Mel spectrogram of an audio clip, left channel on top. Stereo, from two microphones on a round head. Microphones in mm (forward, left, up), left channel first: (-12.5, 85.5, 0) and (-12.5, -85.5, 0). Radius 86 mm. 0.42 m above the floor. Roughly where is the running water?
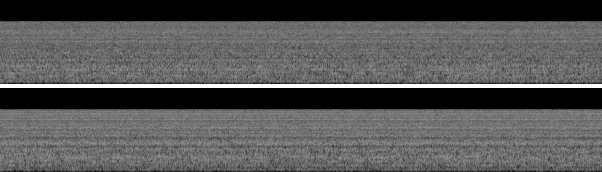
Right.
